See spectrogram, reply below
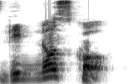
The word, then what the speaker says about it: ginosko: Now the word know in Greek is ginosko. Okay? That is spelled as G-I-N-O-S-K-O.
